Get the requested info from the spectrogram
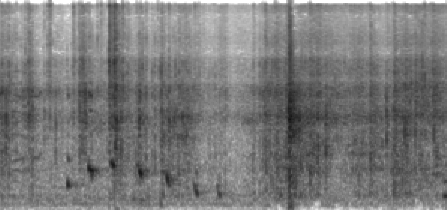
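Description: Plastic wrap crinkling and crackling as it is peeled off a sticky gummy candy pizza, with one sharp, louder crackle about three seconds in.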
